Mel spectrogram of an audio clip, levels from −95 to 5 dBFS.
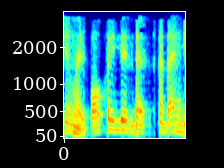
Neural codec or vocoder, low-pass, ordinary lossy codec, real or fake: codec, 16 kHz in and 24 kHz out, 0.6 kbps, FireRedTTS-2 codec; 3.6 kHz; MP3, 24 kbps; fake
